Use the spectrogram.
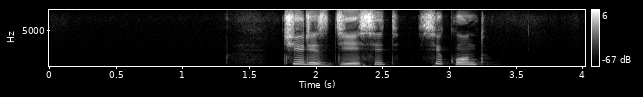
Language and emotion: Russian, positive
